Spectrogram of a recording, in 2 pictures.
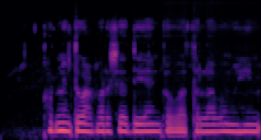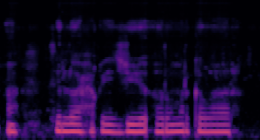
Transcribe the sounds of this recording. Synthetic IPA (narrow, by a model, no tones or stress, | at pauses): kʰɔrnɪnt̪ʰɐwɑħbɐɾɐʃɐd̪ɪjaːŋkʰɐ̰wɑ̰ːt̪ʰɐlːaːβɐmʊɦiːmɐ | sɪlɔːħɑqiːt͡ʃɪjɔʔɔɾʊmɐrkʰɐwɑːɾɐ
